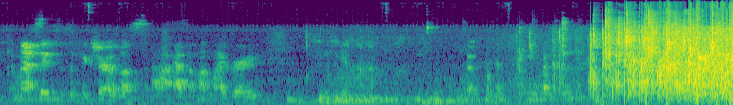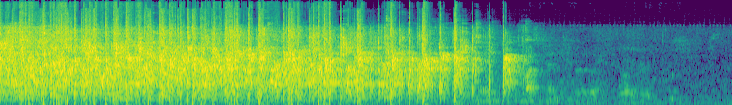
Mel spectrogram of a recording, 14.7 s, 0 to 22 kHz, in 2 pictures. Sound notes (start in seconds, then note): 3.0 quiet laughter; 8.5 applause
